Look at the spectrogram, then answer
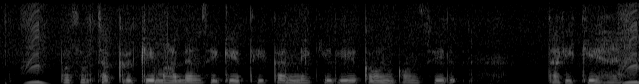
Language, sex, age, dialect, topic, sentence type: Hindi, female, 18-24, Garhwali, agriculture, question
